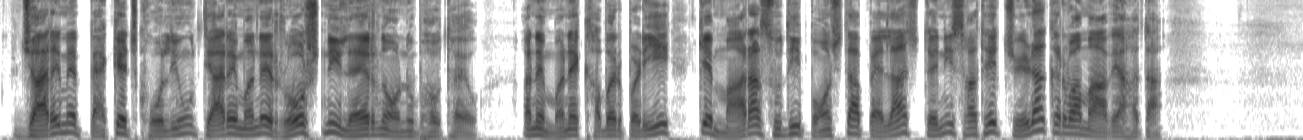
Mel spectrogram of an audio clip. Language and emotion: Gujarati, disgusted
